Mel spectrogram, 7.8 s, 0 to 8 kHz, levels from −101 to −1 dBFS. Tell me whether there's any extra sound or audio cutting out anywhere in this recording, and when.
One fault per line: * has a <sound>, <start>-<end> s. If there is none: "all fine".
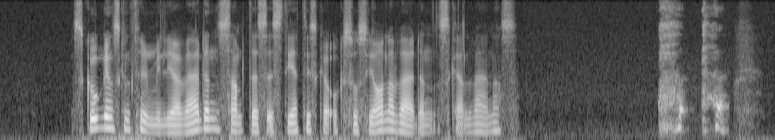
* has a throat clearing, 6.6-7.3 s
